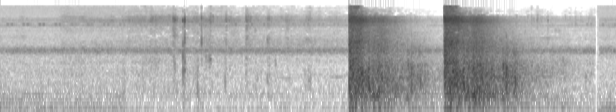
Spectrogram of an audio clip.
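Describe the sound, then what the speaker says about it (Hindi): Two loud paper bomb firecrackers burst about a second apart at Diwali, each a sharp, close blast with a crackling tail, after a quieter stretch of faint pops and outdoor noise. "तो गैस पहला हम चलाएंगे पेपर बम, तो चलिए इसको चलाते हैं कैसे चलता है ये।"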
